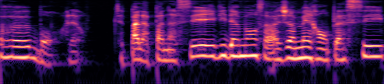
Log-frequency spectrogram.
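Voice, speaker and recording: At a fairly slow pace, a woman speaks in a dark, mellow tone on a very clean recording with a silent background. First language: not French (speaking French). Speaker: podcast co-host. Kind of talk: casual chat.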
